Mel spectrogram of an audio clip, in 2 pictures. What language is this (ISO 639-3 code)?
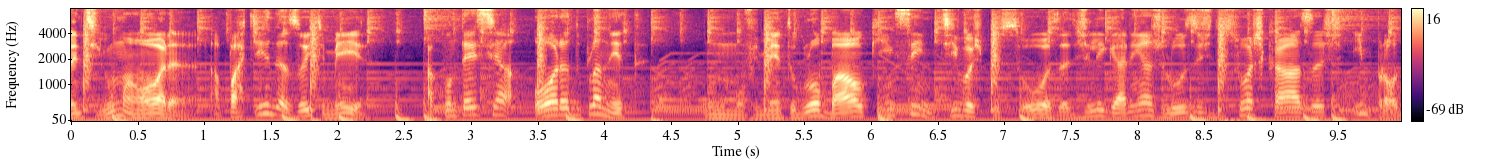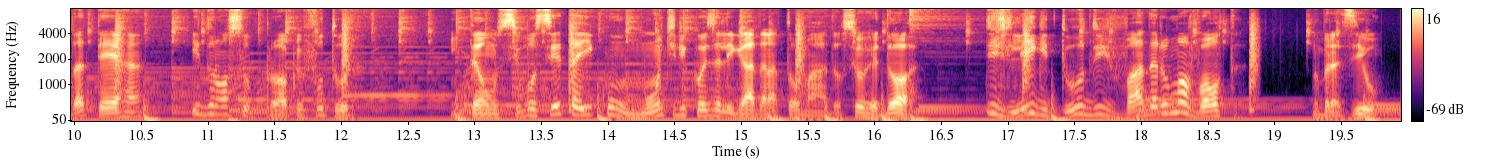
por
